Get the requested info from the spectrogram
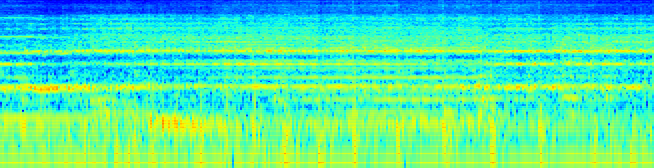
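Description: Sustained electric guitar feedback drone through the amplifiers: several steady high tones held over a low hum, with no drumming.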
